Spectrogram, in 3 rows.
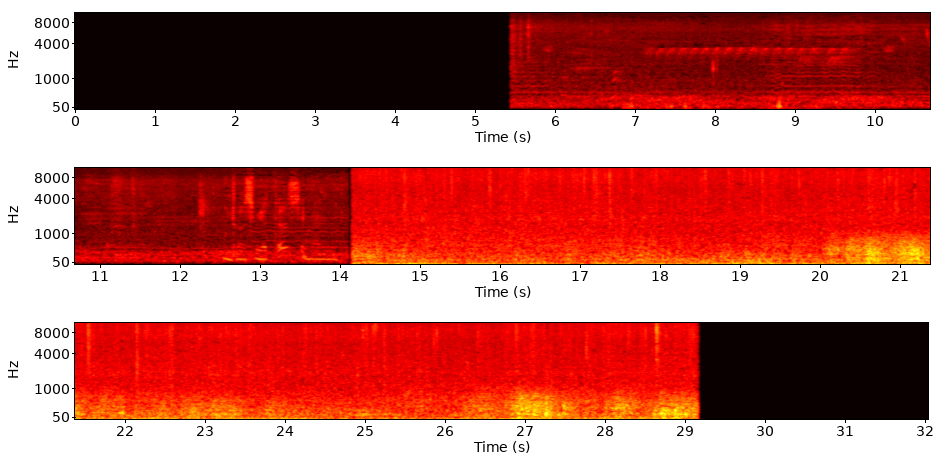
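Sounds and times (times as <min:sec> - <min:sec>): rain hissing: 0:12.5 - 0:29.2
thunder rolling: 0:14.2 - 0:29.2.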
